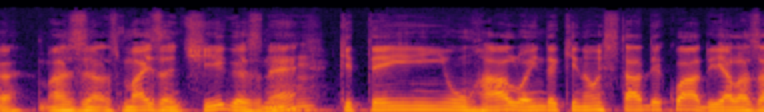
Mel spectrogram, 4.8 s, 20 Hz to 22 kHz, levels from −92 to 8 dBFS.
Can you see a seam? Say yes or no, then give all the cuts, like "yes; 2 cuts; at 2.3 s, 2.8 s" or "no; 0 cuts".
no; 0 cuts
